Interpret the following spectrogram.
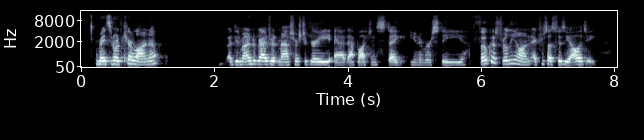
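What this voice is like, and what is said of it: Slight Southern US accent. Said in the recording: “You probably hear a slight southern accent. I think it's slight, but when I go home, they think it's gone.”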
